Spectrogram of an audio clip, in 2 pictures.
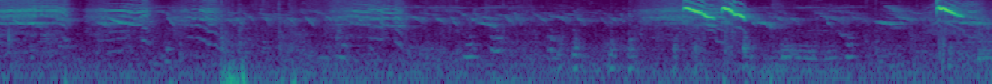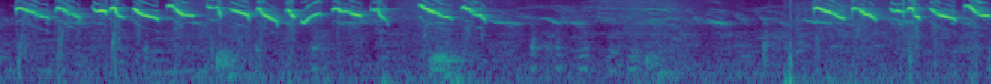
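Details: Natural morning lure song of an Oriental white-eye: bursts of fast, high-pitched twittering with sharp downward-slurred whistles, separated by quieter spells with a few soft knocks.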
